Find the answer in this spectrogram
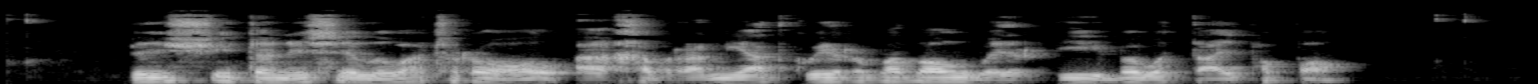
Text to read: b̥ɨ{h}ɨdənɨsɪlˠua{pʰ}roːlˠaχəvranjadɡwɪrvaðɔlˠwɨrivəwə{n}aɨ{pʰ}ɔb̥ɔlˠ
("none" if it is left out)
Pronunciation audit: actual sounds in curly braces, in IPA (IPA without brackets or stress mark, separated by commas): ʃ, tʰ, d, pʰ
